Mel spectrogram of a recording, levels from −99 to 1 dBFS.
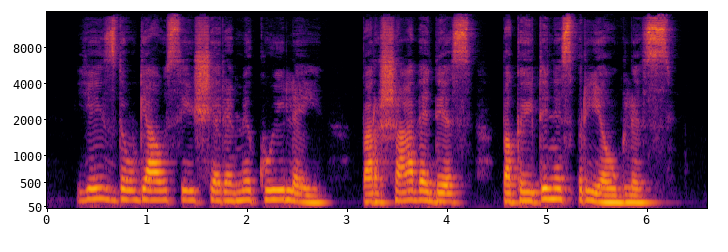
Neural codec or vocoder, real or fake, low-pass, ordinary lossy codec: none; real; 14.4 kHz; Opus, 64 kbps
